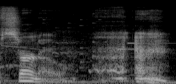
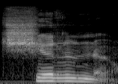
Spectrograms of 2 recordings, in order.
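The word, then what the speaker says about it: Cirno: From the school of Cerno. It's pronounced Chirno.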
